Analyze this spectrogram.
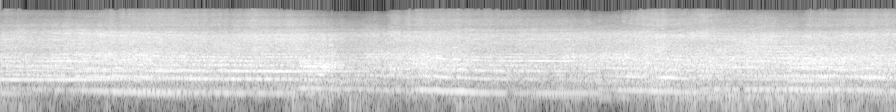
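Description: Racing kart engines, high-revving two-strokes, buzzing around the track. Their pitch rises and falls as the karts brake and accelerate through corners, with more than one engine heard at once.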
